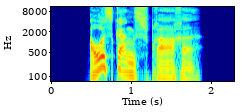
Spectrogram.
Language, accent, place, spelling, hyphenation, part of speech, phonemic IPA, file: German, Germany, Berlin, Ausgangssprache, Aus‧gangs‧spra‧che, noun, /ˈaʊ̯sɡaŋsˌʃpʁaːχə/, De-Ausgangssprache.ogg
- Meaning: source language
